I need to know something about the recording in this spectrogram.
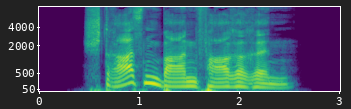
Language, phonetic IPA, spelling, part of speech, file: German, [ˈʃtʁaːsn̩baːnˌfaːʁəʁɪn], Straßenbahnfahrerin, noun, De-Straßenbahnfahrerin.oga
- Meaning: tram driver (woman)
